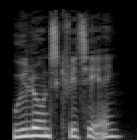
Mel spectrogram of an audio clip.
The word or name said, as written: udlånskvittering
